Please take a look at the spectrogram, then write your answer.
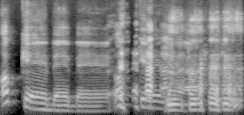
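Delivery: put-on slow, lilting Farsi accent copy; dad copying the nurse's Farsi lullaby accent; imitating sing-song Farsi accent. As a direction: coo it slowly like the Iranian nurse. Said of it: "I used to go".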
